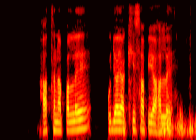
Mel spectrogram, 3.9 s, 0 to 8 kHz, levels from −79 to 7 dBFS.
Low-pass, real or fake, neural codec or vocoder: 7.2 kHz; real; none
